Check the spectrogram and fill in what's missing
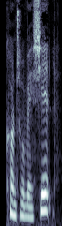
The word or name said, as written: kontroversiel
